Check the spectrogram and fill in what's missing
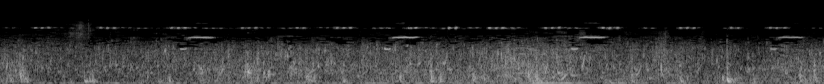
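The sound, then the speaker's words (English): Oars of a rowboat dip and splash steadily through water as a man leaves in the boat, a continuous wet churning with rhythmic strokes, with a faint high whine running above it. No one speaks. “You'll never hear us swimming against the splash of his oars.”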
